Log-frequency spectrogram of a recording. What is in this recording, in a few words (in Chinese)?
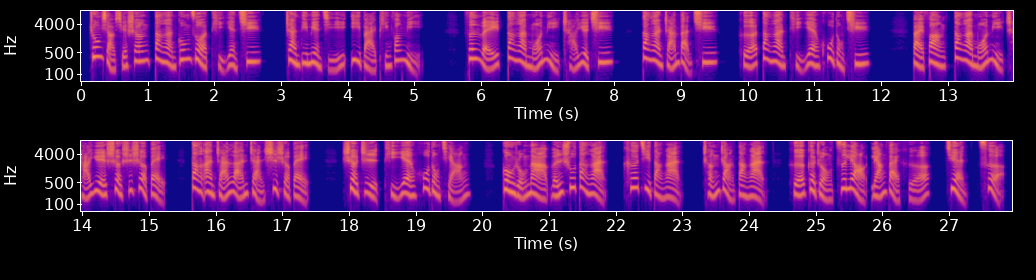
女53 课件 档案查阅模拟区, 国语女声配音; 省台女配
